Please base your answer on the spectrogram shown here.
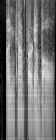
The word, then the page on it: uncomfortable: American English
